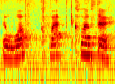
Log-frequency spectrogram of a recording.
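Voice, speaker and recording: A woman hosting a children's puppet storytime, narrating with expressive, emphatic delivery. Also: mid-range voice, drawn-out words, heavy background noise.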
